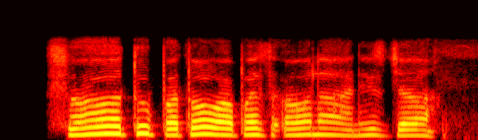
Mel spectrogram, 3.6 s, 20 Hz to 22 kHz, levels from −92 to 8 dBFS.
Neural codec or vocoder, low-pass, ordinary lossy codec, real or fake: none; 7.2 kHz; Opus, 32 kbps; real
